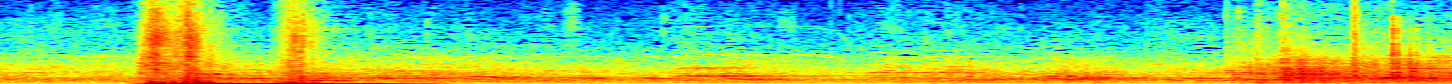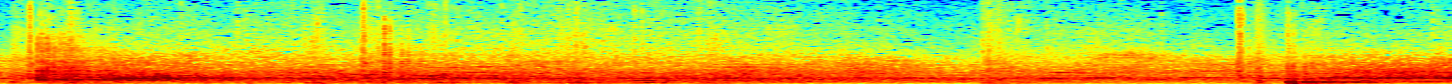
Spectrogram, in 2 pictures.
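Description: Hockey sticks slap a puck with sharp clicks.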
